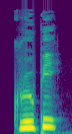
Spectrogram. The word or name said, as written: groupie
